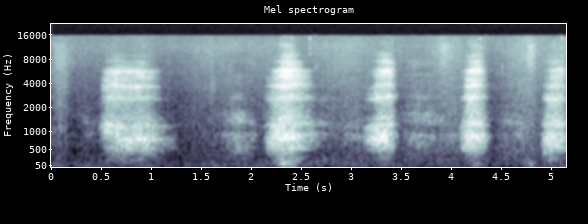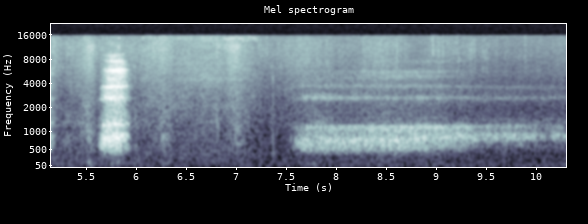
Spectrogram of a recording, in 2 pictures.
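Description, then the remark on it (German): Audible breaths drawn in and out in a quick series of sharp, gasping pulses, ending with one longer, steady exhale; no one speaks. “Das Ein- und Ausatmen.”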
